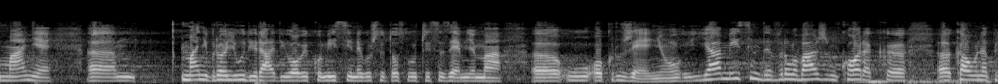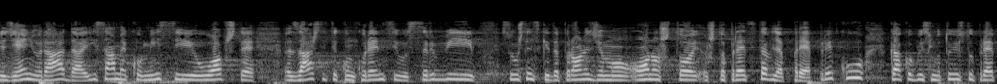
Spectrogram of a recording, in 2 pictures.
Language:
Serbian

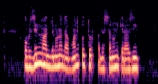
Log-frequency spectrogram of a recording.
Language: Pashto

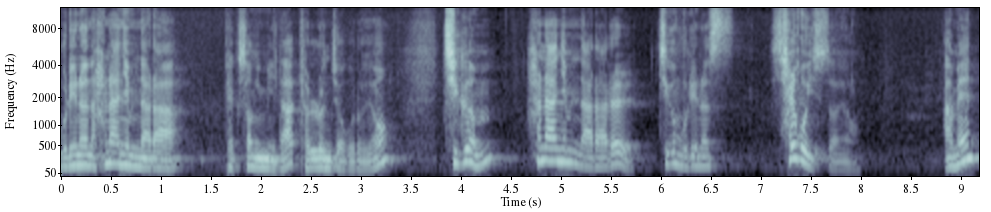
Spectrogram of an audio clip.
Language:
Korean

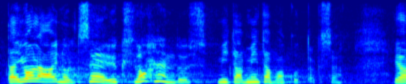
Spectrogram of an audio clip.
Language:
Estonian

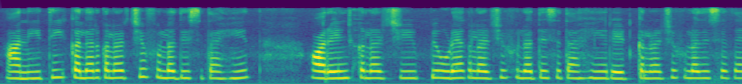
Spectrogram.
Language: Marathi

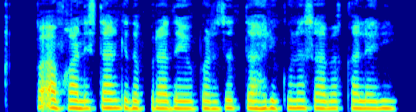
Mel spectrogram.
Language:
Pashto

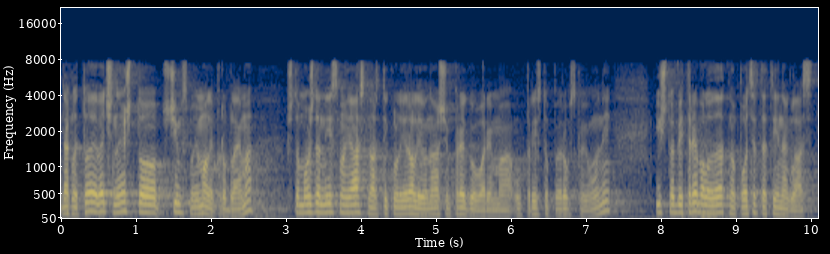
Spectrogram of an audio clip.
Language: Croatian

